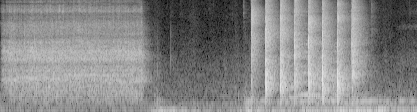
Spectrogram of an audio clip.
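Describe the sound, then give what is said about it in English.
A short burst of hand clapping, about eight sharp, evenly spaced claps, following a couple of seconds of steady hissing noise. No one speaks. “You already got an applause. You can't applause yourself.”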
